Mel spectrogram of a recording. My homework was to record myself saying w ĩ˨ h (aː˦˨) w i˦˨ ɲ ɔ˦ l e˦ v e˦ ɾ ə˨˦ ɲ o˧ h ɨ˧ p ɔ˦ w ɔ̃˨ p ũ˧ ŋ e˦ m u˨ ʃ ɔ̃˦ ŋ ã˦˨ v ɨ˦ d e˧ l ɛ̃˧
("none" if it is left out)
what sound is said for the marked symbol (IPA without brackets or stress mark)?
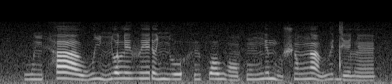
aː˦˨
